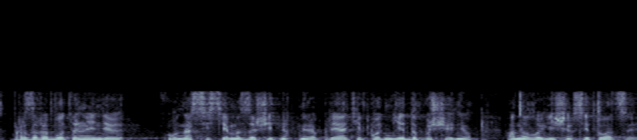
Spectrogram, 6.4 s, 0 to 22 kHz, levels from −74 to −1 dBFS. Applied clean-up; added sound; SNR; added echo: neural mask model Resemble Enhance denoiser.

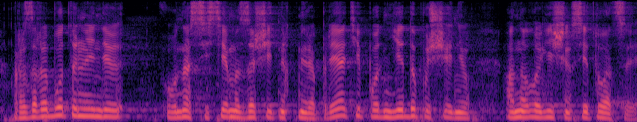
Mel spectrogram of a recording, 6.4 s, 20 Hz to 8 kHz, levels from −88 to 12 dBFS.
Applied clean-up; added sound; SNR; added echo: none; none; none; none.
